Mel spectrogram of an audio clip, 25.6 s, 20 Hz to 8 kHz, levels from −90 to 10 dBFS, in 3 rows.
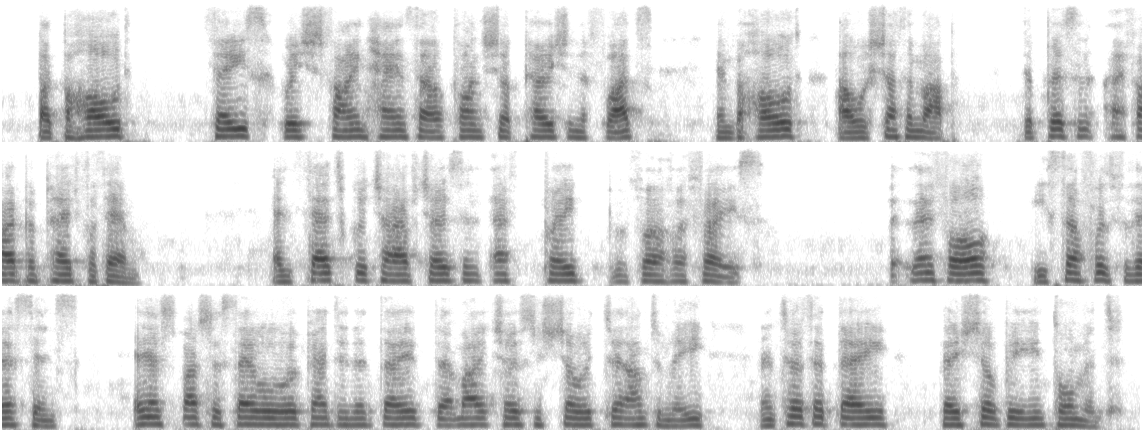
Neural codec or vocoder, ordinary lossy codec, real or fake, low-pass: codec, 16 kHz, 4 kbps, FreqCodec, smaller model; Opus, 24 kbps; fake; 7.2 kHz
